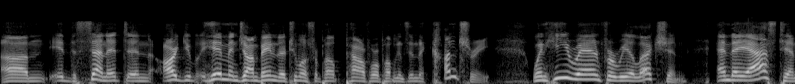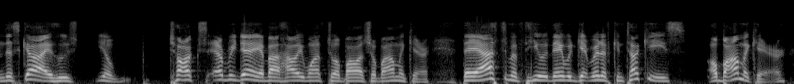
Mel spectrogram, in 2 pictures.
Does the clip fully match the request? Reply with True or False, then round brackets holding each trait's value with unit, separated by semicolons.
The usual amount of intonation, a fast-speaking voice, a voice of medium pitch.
True (4.2 semitones; 215 wpm; 175 Hz)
